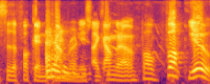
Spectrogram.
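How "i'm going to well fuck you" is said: mock-angry, worked-up put-on rant. Joking about how Chris leans into the camera when worked up, imitating Chris getting angry. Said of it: "I love it when Chris gets all angry and worked up".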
